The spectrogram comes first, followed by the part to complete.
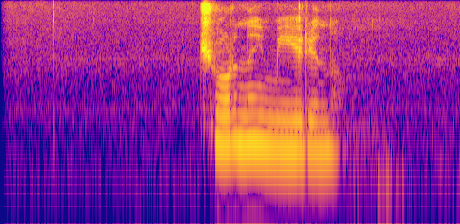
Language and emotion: Russian, neutral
